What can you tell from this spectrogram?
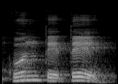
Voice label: "there", Sora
